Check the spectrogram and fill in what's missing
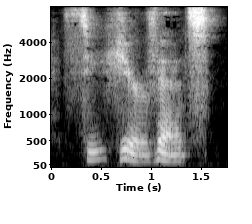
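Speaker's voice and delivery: understated growl of protest; a touch of gruff irritation; mildly growled rebuke; growled warning. A narrator's reading. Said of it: "Markham growled".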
